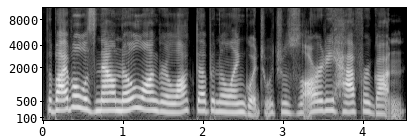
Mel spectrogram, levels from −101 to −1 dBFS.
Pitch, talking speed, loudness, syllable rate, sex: 240 Hz, 210 wpm, -18 LUFS, 5.6 syllables/s, female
